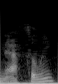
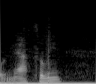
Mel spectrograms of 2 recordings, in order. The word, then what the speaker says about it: naphthalene: Okay, we're asked to name this compound, and this compound is just naphthalene, and it has strange spellings. PH is pronounced as an F, so naphthalene.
